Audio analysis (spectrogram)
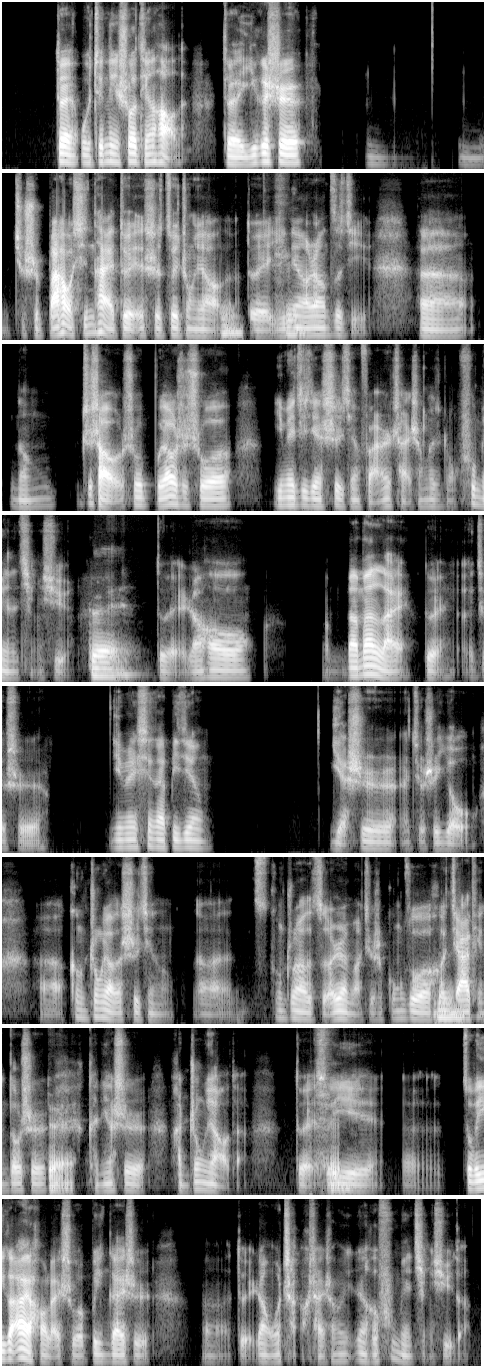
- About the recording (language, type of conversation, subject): Chinese, advice, 如何在工作占满时间的情况下安排固定的创作时间？
- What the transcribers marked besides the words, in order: other noise; other background noise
